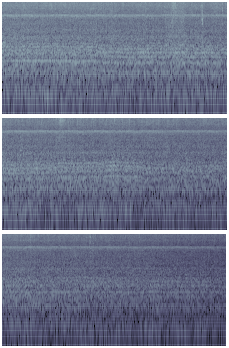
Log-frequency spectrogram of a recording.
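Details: A dense, steady hum of many honey bees from four hives working at night, evaporating nectar into honey, some clustered outside the hives.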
